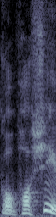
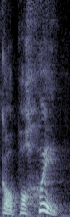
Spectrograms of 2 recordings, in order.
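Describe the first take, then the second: First: Ski begins with an sh sound. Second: Ski begins with an h-like sound. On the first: "if you're going skiing in Norway" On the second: "but in Sweden"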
